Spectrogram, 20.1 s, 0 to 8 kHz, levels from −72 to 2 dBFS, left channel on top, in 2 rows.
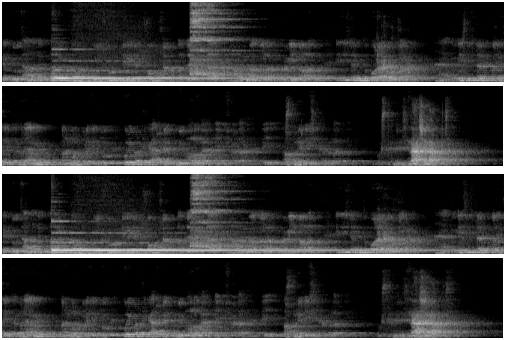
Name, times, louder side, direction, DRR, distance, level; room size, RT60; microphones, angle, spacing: voice 1, 0.0-8.1 8.6-16.8 17.7-18.3, equal, 60° right, -11 dB, 0.7 m, -29 dB
sound 1, 1.0-9.3, right 6 dB, 90° right, 0.4 m, -22 dB
sound 2, 1.2-4.4, left 1 dB, 50° left, 0.7 m, -38 dB
sound 3, 3.7-5.7, left 2 dB, 90° left, 0.5 m, -30 dB
voice 2, 4.1-4.5 7.6-8.2 9.1-9.2 14.8-16.2 17.5-19.0, left 1 dB, 30° left, -3 dB, 0.3 m, -29 dB
2.3 x 2.2 x 2.9 m, 2.5 s
head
